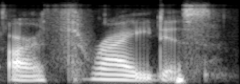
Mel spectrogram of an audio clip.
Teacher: the vowel is eye so your tongue has to rise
